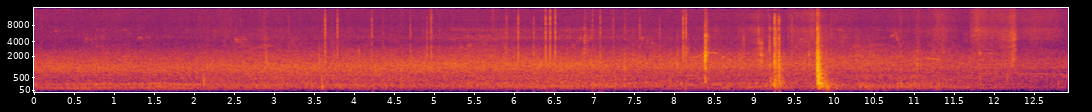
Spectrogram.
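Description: A steady background hiss, then a click and two sharper knocks about eight to ten seconds in: a pickup truck's rear door latch being pulled and the door opening.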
